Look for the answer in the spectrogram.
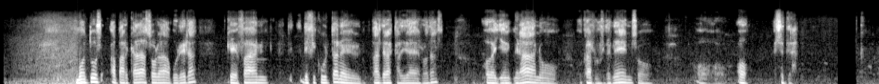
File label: Voice message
